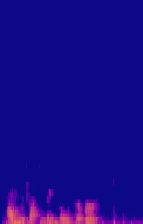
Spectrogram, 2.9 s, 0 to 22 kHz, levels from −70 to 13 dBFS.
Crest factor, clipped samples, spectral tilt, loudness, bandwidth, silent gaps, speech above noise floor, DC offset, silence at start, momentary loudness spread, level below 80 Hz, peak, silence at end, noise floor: 18 dB; under 0.1%; -9 dB/octave; -26 LUFS; 4.5 kHz; none; 21 dB; under 0.1%; 0.1 s; 20 LU; -46 dBFS; -10 dBFS; 0.1 s; -47 dBFS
